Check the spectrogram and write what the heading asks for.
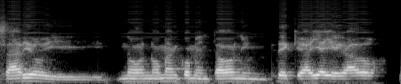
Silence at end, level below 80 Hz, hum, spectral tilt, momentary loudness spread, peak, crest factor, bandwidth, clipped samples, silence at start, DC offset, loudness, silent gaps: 0.25 s; -44 dBFS; none; -6 dB/octave; 11 LU; -2 dBFS; 14 dB; over 20 kHz; under 0.1%; 0 s; under 0.1%; -15 LUFS; none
